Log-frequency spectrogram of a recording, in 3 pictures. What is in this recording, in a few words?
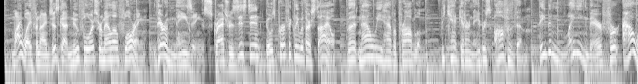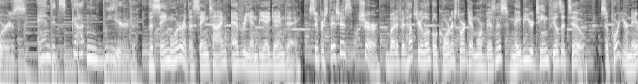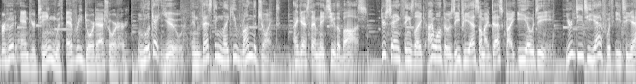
commercial; global voice acting academy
